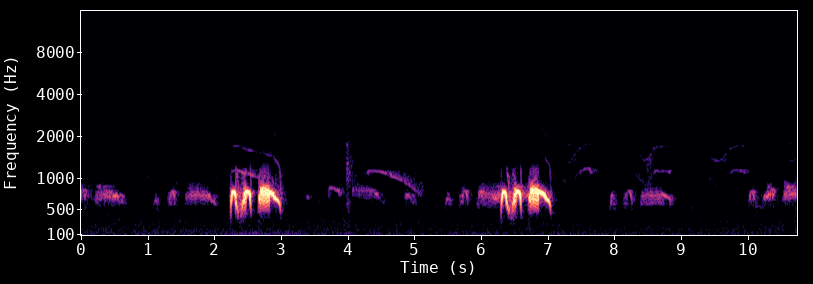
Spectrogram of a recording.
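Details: Spotted dove cooing: two loud phrases of short cooing notes around 2.5 and 6.5 seconds, with quieter distant cooing between them.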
